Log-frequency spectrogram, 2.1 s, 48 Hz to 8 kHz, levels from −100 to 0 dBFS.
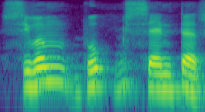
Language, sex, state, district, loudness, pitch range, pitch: Hindi, male, Bihar, Patna, -16 LUFS, 145-175 Hz, 165 Hz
